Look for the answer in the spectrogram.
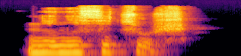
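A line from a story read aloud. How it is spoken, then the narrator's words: Growling. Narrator (Russian): зарычал он Гер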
